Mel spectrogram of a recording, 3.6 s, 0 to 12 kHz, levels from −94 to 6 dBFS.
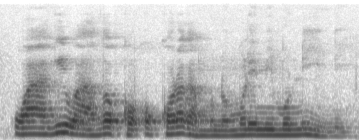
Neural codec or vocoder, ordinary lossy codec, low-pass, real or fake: none; none; 10.8 kHz; real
